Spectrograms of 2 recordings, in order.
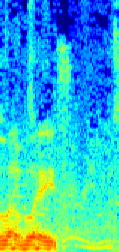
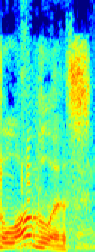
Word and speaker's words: Lovelace: How is it not Lovelace? It's Loveless. Are you... Okay. Nah. Who says it's Loveless? I mean, maybe I'm from the... maybe I'm sure Drunk will say it's Loveless. Maybe I'm foreign and I pronounce it Lovelace. Okay, well, you're not foreign. So... No, it's not debatable. It's not debatable. Loveless? Yeah, Loveless. Yes.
